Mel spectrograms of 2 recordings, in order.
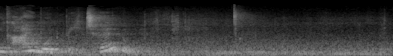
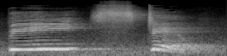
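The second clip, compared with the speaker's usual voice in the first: loud higher command to the monsters; commanding shout; 9 semitones higher, 12 dB louder than usual. Acted. Max commanding the wild things, loud and high. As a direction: order them still like a small king. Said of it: "Because Max said".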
